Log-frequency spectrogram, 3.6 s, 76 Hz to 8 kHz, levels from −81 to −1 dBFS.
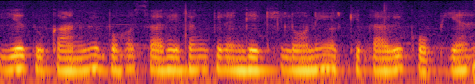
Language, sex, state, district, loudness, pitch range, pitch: Hindi, female, Jharkhand, Deoghar, -17 LUFS, 165-175 Hz, 165 Hz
